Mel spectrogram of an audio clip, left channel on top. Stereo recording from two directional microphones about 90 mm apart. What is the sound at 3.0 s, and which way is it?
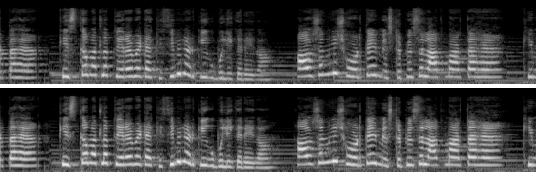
A woman's voice, 35° right (ahead or behind).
